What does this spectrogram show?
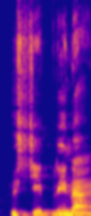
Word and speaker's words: disciplina: Bahasa Latinnya tulisannya DISCIPLINA. Bacanya apa, Bob? Disiplina gitu ya, yang artinya belajar.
